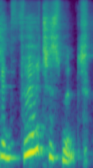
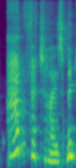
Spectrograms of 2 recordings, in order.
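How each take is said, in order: First: It is said in a British way. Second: It is said in a Canadian way. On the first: The speaker calls it right. "it's advertisement" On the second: The speaker calls it wrong. "I was saying advertisement"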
